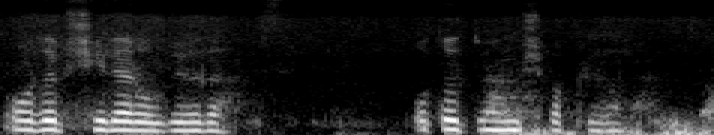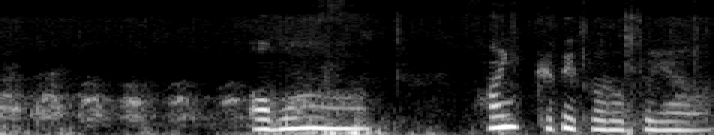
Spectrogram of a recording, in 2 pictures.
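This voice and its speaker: A woman vlogging while out walking her dog, talking to it in a hushed, fussing way and to her viewers. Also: mid-range voice, normal speed, slight background noise. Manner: fussing and soothing, often hushed, then loud and pleading. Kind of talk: casual vlog narration and talking to her dog. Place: outdoors on a street.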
